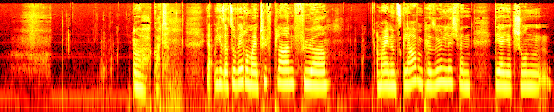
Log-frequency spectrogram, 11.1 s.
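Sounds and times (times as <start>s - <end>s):
sip of coffee: 0.6s - 2.5s
speech: 2.8s - 6.8s, 7.5s - 11.0s.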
